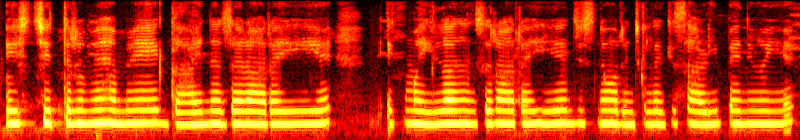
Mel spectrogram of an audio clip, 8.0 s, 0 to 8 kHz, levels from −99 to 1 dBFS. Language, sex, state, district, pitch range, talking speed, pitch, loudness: Hindi, female, Bihar, Saharsa, 240-250 Hz, 180 wpm, 245 Hz, -16 LUFS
